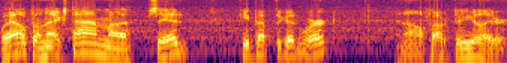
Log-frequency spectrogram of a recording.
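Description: Against noticeable background noise, a man of medium pitch speaks at a moderate pace with very wide pitch swings and long, frequent pauses. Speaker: retiree making video letters to friends. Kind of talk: casual video letter.

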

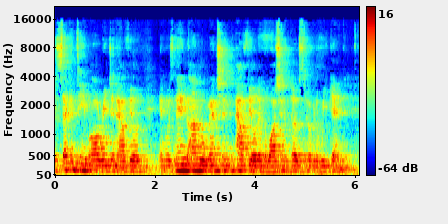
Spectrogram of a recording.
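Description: A man speaks at a moderate pace amid strong room echo and light background noise. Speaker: baseball coach. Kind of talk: award ceremony speech. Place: hall. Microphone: camera far.

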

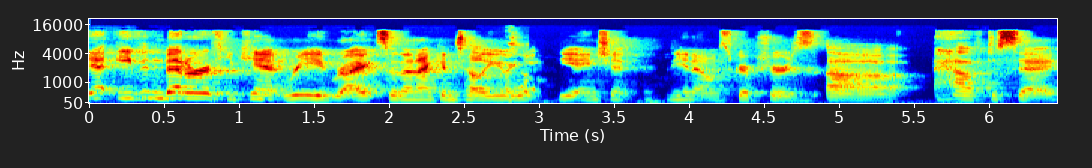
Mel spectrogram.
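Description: A woman with a Southern US accent, a bright, sharp tone, ordinary pitch variation and a moderate pace, with audible room echo and light background noise. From US South. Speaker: therapist, podcast co-host; podcast co-host. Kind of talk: casual chat. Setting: live stream. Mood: earnest, reflective. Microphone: video call.

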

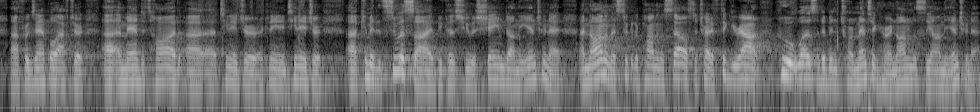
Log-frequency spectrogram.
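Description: With ordinary pitch variation, a man speaks very fast. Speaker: preacher. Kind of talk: sermon. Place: church. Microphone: podium.

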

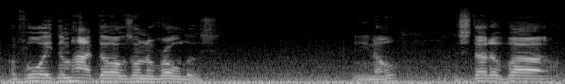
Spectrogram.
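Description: A man speaks at a fairly slow pace with ordinary pitch variation, in a dry recording with no echo and noticeable background noise. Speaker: truck driver vlogger. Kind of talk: casual vlog chat. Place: car. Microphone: phone near.

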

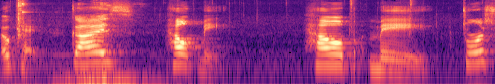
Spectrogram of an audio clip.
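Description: A put-on character voice, female-sounding and high-pitched for a woman.

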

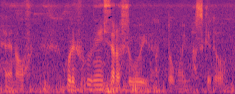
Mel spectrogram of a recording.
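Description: Amid loud background noise, a man talks at a very fast pace with a dry sound and no echo. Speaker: castle tour vlogger. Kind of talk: casual commentary while walking. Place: forest. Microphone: phone near.

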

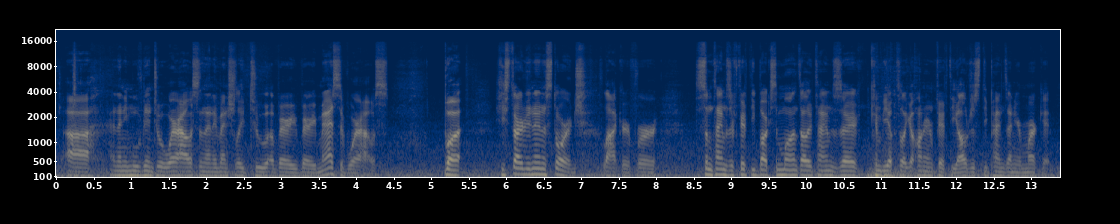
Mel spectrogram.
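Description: Very fast speech from a man with ordinary pitch variation, dry with no echo, over noticeable background noise. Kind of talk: casual vlog chat. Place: car. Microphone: phone near.

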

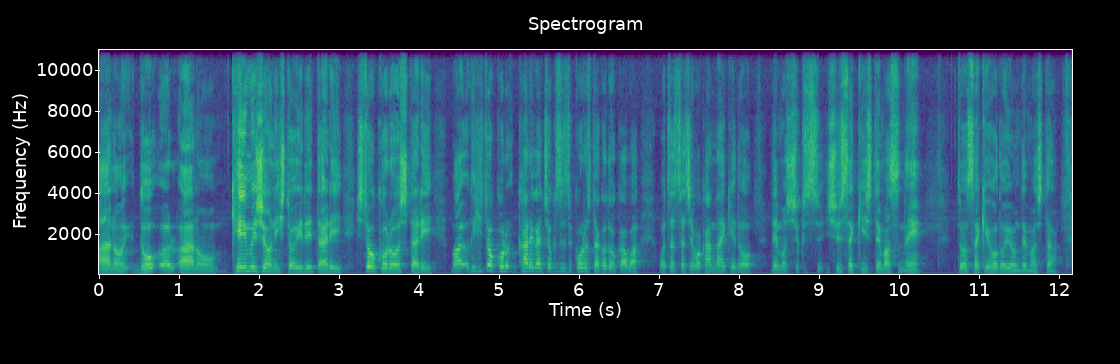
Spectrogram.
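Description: A man with an English accent speaks in an animated tone with lively intonation. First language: English (speaking Japanese). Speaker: pastor. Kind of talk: sermon. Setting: church. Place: church. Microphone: handheld.

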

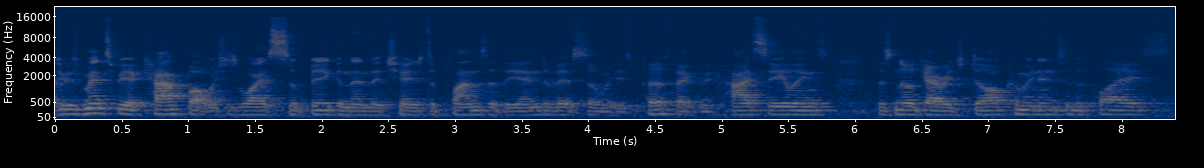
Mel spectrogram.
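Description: A man's fairly quick, monotone, flat delivery, with audible room echo and light background noise. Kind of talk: interview answer. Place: studio. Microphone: phone near.

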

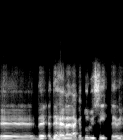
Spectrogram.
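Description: A man talks at a moderate pace with a fairly high pitch. The background is quiet. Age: 60s. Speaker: architect turned business participant. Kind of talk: casual group discussion. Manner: halting.

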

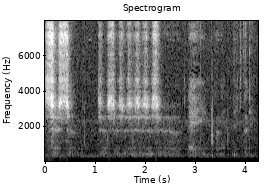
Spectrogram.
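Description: Whispering, a man goes at a fairly quick pace. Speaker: ASMR creator. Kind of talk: whispered ASMR talk while playing a rhythm game. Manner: whispered. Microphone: studio mic.

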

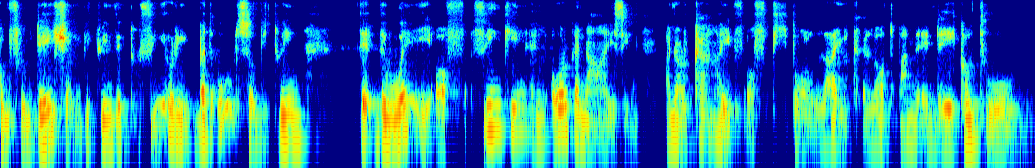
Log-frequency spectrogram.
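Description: A woman speaks at a very slow pace in a very deep, low pitch. Her voice is somewhat breathy, with big swings in loudness. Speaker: conference chair, academic. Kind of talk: conference opening remarks. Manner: halting.

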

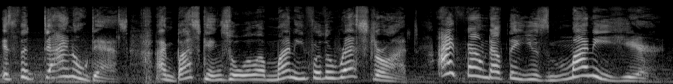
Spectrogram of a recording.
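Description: A female-sounding put-on character voice at a fairly high pitch swings very widely in pitch at a moderate pace, with clear background noise. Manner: excited, upbeat.

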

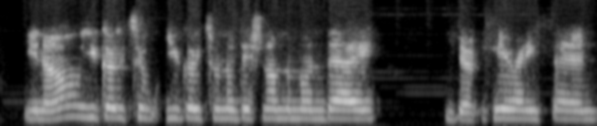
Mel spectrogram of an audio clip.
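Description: Woman in a Liverpool accent at a fairly high pitch and a very fast pace, monotone, flat intonation, music in the background, and a dry sound with no echo. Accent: Scouse. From Liverpool, England. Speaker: actress. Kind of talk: interview answer. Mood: reflective, candid. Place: home room. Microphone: earbuds.

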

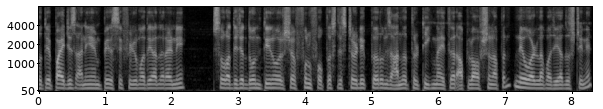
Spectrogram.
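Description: Against a quiet background, a man speaks at a fairly high pitch in a dark, mellow tone, with flat, monotone intonation and very even loudness, in a dry, close sound with no echo. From Maharashtra, Baramati area, Pune district. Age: 30s. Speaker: competitive exam aspirant. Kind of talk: interview.

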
